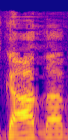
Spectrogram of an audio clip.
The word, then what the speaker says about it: Godlove: Speaking of last names, my last name is Godlove. It's spelled just like it sounds, God and love.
